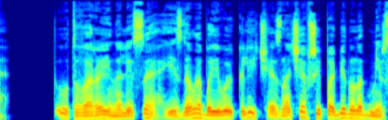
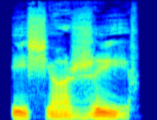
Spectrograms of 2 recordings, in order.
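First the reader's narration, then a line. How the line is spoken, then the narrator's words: Monstrous growl. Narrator (Russian): прорычал красный кошмар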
